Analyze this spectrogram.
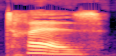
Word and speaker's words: Treize: So, should be pronounced tres, but anime doesn't care about that kind of stuff.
